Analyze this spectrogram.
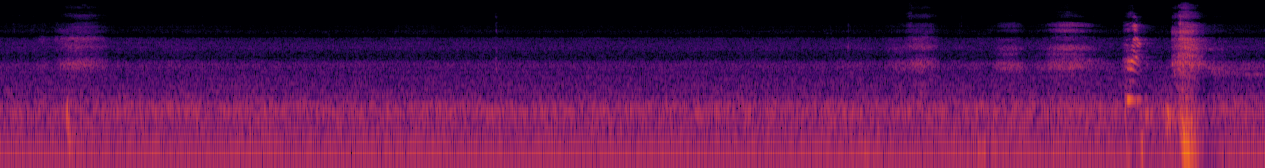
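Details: Two sharp sneezes close together near the end, after quiet room noise and soft sniffs; sneezes deliberately induced by tickling the nose with a rolled-up piece of tissue.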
